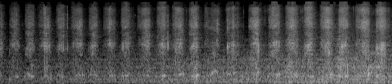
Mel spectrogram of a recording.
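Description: Hand grinder twisted back and forth on compressed, dense cannabis nugs, giving a rhythmic scraping, rasping crunch in quick regular strokes, close and clear with no voices.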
